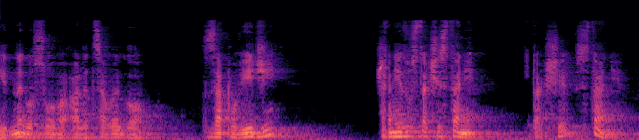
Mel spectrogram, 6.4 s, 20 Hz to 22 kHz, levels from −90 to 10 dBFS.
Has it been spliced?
yes; 3 cuts; at 2.0 s, 3.9 s, 5.3 s

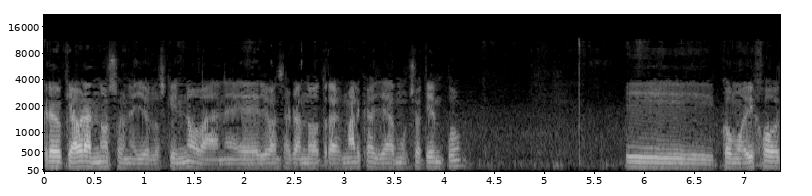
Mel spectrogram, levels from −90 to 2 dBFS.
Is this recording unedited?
no; 1 cut; at 2.2 s

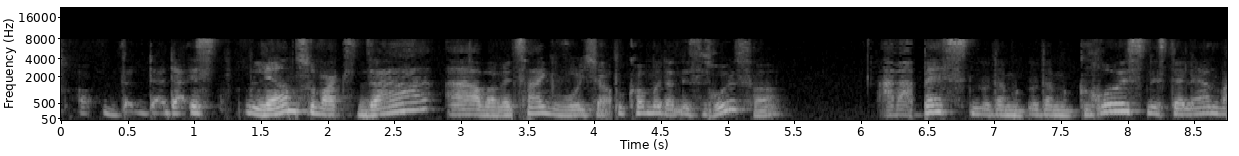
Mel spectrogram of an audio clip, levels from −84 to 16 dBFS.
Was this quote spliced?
yes; 5 cuts; at 3.4 s, 4.1 s, 4.9 s, 6.4 s, 7.3 s

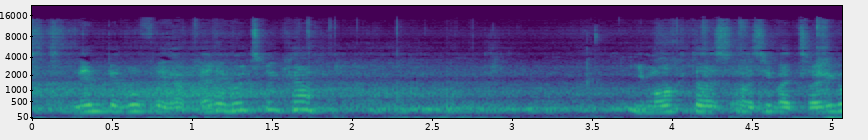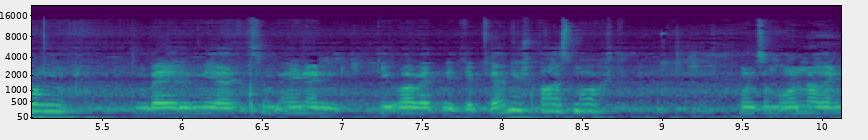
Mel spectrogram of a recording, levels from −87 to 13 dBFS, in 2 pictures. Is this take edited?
no; 0 cuts

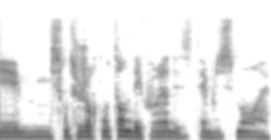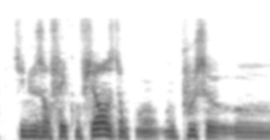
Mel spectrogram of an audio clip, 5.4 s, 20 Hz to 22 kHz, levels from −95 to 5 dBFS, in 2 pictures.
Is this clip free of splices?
no; 1 cut; at 2.8 s

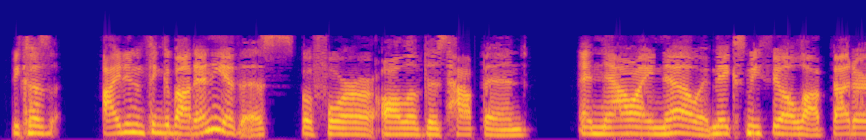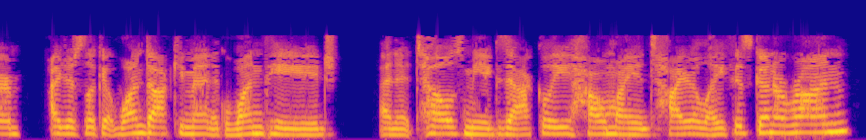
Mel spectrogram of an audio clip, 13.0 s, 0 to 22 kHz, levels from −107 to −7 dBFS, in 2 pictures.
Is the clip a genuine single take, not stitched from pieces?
no; 1 cut; at 8.1 s

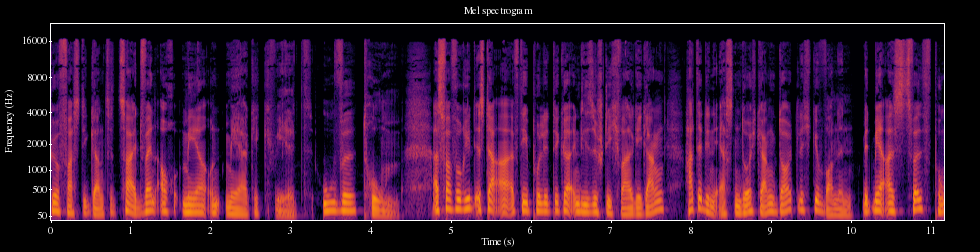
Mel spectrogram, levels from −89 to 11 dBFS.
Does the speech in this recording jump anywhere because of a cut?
no; 0 cuts

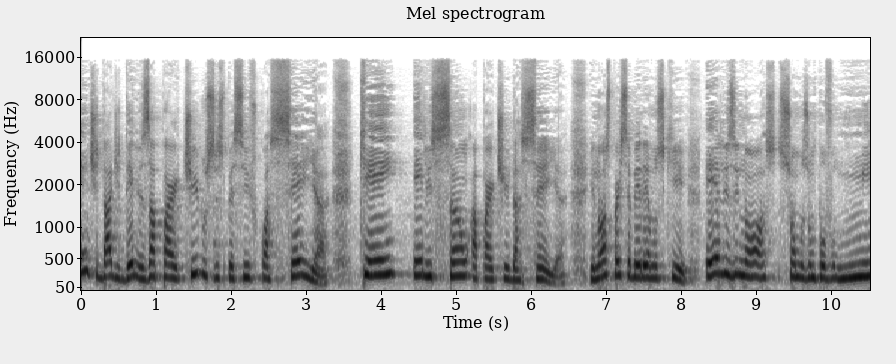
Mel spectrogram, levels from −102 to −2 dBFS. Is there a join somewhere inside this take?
yes; 3 cuts; at 1.8 s, 3.6 s, 8.2 s

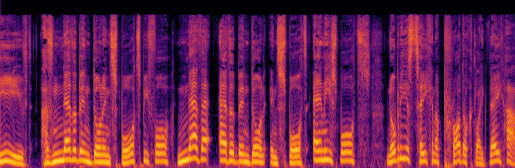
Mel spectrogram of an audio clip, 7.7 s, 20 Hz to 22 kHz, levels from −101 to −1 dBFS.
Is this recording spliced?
yes; 1 cut; at 2.6 s

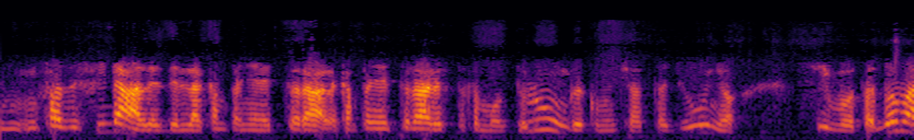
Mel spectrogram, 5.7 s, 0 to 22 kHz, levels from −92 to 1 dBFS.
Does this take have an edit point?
no; 0 cuts

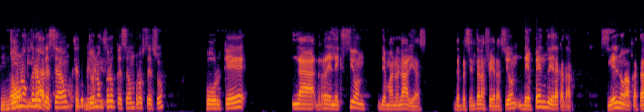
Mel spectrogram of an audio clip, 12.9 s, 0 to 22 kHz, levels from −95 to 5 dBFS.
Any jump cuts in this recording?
no; 0 cuts

